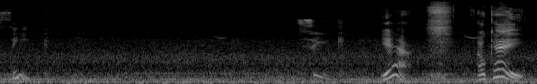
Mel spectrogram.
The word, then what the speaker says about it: Sikh: Pronunciation. It says seek.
